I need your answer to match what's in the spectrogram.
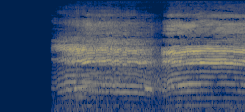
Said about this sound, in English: A sheep.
